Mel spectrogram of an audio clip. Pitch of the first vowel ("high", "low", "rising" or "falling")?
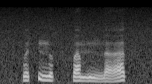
rising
